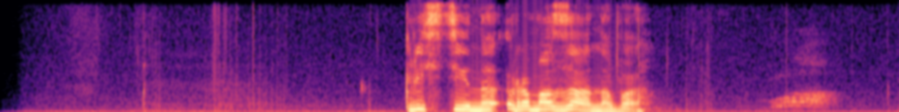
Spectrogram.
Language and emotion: Russian, neutral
